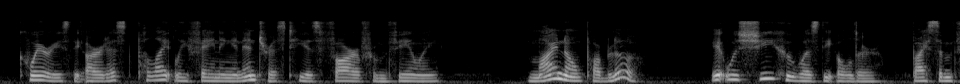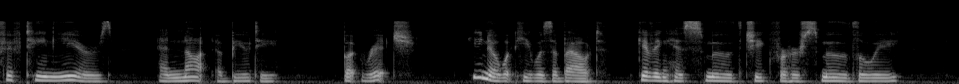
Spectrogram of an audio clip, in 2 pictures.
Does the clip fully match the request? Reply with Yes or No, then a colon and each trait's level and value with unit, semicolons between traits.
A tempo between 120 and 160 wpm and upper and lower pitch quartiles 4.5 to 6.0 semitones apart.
No: average, 145 wpm; average, 3.3 semitones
